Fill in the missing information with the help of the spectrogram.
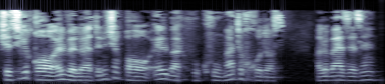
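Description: A man giving a religious sermon in colloquial, animated speech with mocking asides. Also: medium pitch, breathy edge. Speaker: preacher. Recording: dull lo-fi recording.

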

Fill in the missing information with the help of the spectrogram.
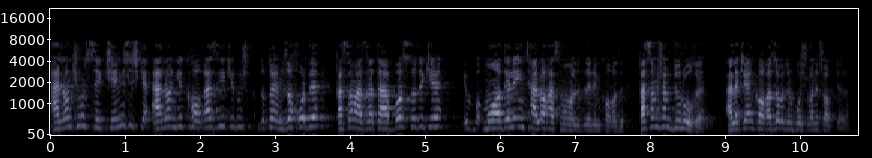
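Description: A man's voice: extremely high pitch, pushed and bright. A man preaching a sermon with passion, throwing rhetorical questions at his audience. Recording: dull lo-fi recording.

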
